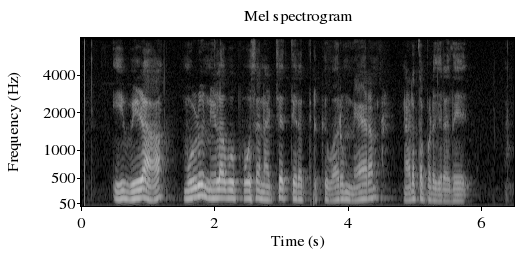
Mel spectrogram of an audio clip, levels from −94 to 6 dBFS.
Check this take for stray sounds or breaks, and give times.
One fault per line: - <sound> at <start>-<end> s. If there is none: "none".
- dropout at 3.4-3.5 s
